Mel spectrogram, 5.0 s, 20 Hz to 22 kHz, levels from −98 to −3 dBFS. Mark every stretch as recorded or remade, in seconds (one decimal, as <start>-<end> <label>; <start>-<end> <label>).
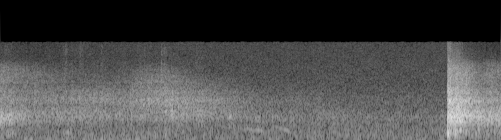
0.0-5.0 recorded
